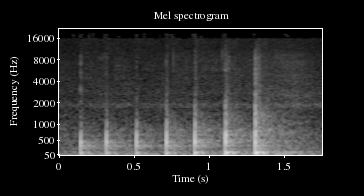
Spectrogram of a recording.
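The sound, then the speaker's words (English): A quick series of seven solid knocks on a wooden door, evenly spaced, each rap a little louder than the last, with no voices. “Jesus is knocking on the door.”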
